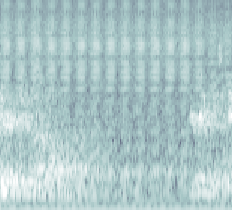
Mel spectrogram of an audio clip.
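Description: A steady electrical mains hum fills a pause in a man's talk; his voice trails off in the first half second.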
